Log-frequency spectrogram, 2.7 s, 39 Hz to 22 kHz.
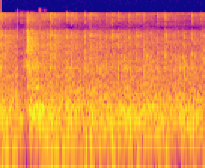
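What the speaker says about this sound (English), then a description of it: "I don't think he should be idling like that." A tractor engine idles in Farming Simulator 22, a steady, rough mechanical drone with a brief knock near the start, continuous and fairly close, with no talking.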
